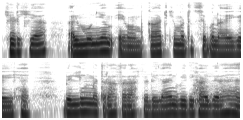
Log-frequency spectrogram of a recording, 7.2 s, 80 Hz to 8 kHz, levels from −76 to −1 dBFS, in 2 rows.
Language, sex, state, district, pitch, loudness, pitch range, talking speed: Hindi, male, Jharkhand, Palamu, 115 Hz, -16 LUFS, 110-125 Hz, 175 wpm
